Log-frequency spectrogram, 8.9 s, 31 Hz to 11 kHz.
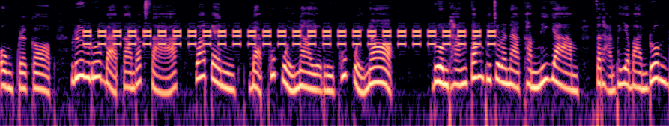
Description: Telephone call progress tone (North American plan), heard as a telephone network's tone, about 1400, 2050, 2450, 2600 Hz, 0.1 s on and 0.1 s off, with speech in Thai. Off-hook warning tone.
